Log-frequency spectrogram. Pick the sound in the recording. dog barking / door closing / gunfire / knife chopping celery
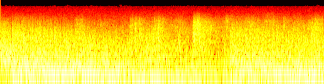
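gunfire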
